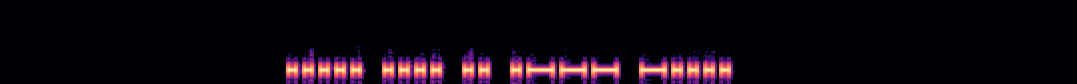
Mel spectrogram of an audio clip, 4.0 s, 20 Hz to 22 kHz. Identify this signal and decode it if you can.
Morse code, heard as a keyed tone, about 40 wpm, 700 Hz. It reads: 5HIJ6
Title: Five Challenging Letter-Number Combinations 40wpm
